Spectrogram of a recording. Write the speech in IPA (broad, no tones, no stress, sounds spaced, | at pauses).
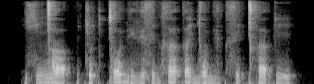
ç i ŋ͡ǀ ʌ | c o c ǀ o bʲ ɜ vʲ ʌ s i b x ɜ k ɜ ɟ o bʲ o k s i ǀʰ ɜ k i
